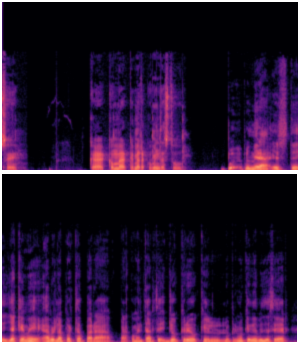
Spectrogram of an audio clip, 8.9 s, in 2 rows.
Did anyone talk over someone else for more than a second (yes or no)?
no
